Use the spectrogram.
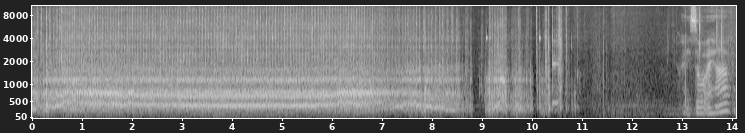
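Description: A sewing machine runs steadily, stitching an elastic channel on a fabric snack bag; the close motor whir holds for about eight seconds, then gives way to intermittent handling clicks and rustles.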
